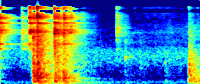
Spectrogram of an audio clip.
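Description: Metal adjustable spanner set down on the table with a loud clink, once, about half a second in, ringing briefly.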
